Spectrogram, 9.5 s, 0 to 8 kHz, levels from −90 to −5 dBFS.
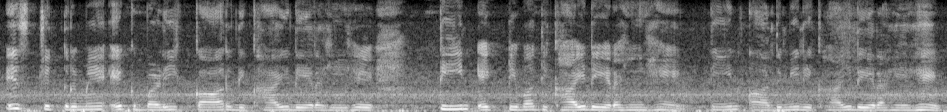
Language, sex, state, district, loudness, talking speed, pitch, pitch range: Hindi, female, Madhya Pradesh, Bhopal, -16 LUFS, 140 wpm, 185 Hz, 175-205 Hz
